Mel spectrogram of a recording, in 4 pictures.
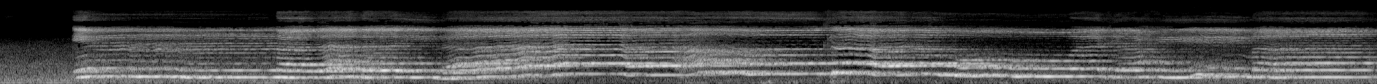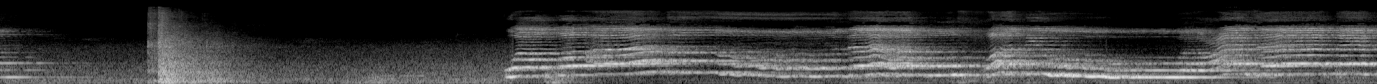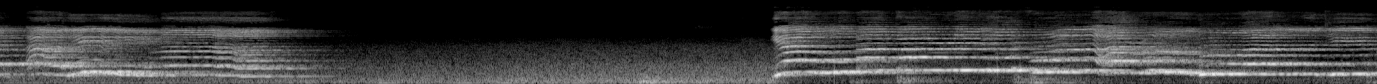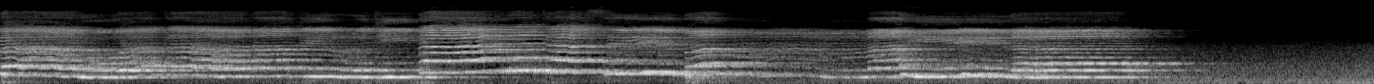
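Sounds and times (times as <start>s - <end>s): girl chanting melodic recitation: 0.6s - 14.6s, 18.7s - 31.1s, 34.6s - 53.4s.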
